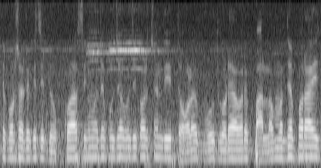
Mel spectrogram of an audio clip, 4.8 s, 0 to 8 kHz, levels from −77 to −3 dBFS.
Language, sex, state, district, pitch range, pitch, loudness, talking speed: Odia, male, Odisha, Khordha, 120-135 Hz, 130 Hz, -16 LUFS, 225 wpm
